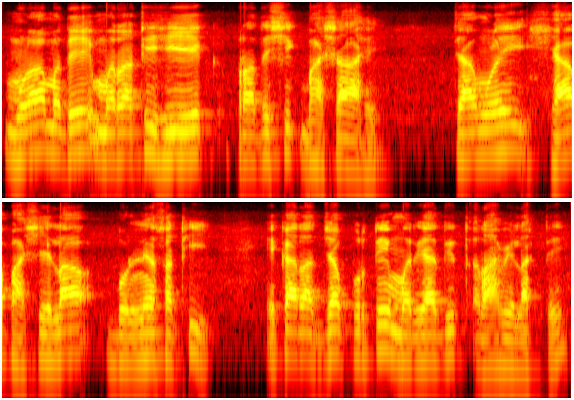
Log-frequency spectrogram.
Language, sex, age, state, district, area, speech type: Marathi, male, 30-45, Maharashtra, Osmanabad, rural, spontaneous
